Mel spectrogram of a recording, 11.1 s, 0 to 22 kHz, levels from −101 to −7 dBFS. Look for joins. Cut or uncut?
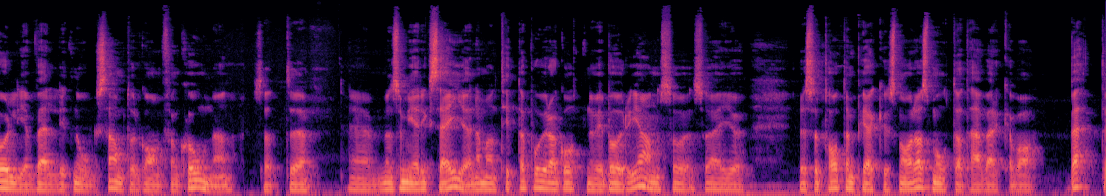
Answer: cut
